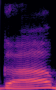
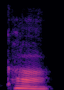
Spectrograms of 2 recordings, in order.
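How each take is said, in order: First: It starts with a clear g sound. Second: It starts with a sound between k and g. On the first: The speaker calls it wrong. "bukan ga" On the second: The speaker calls it right. "tapi K, antara K sama K"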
